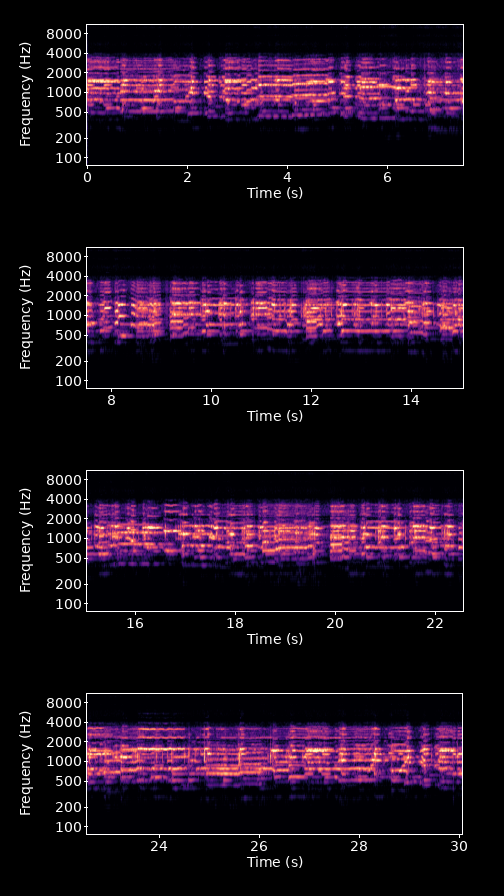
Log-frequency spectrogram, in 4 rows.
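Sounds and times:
dance band music on phonograph: 0.0 - 30.0.

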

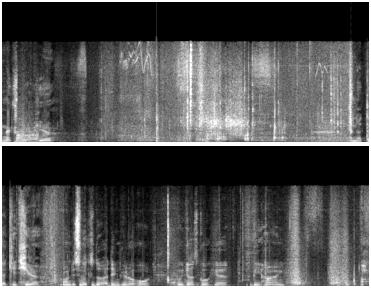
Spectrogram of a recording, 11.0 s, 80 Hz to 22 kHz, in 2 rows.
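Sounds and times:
low hum: 0.1 - 1.4.

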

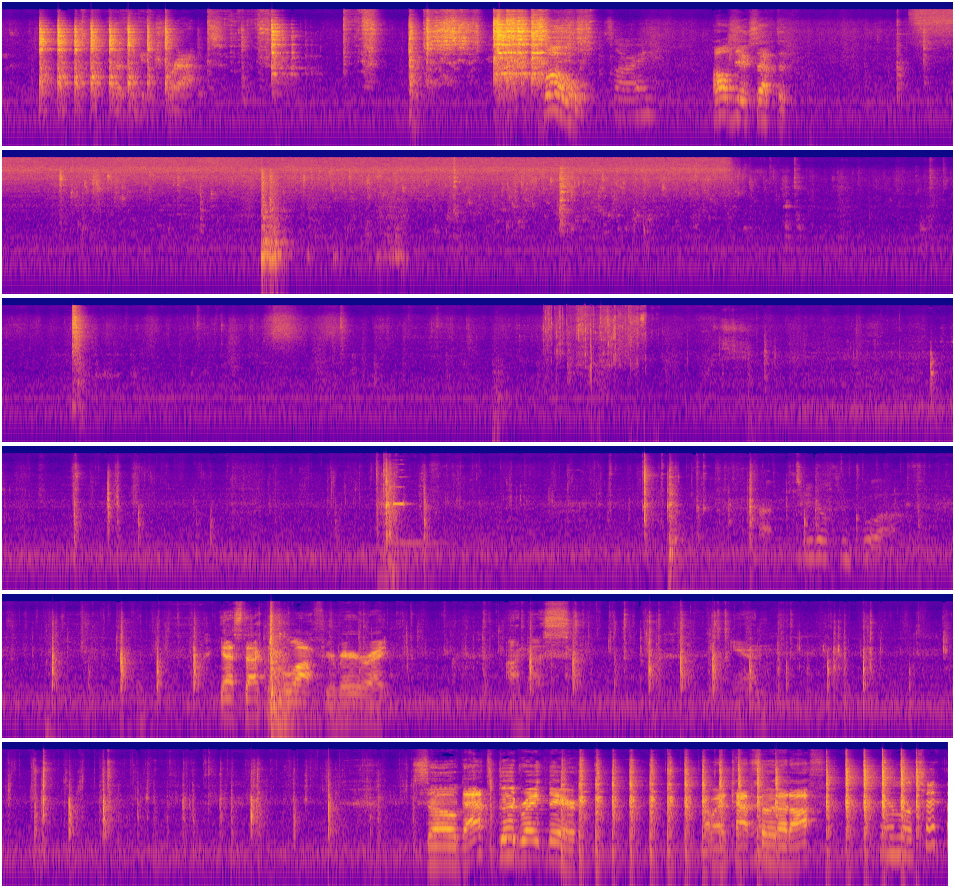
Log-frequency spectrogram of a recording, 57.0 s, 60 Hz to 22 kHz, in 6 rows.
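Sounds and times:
water running from a tap: 9.1 - 17.3
wooden spoon knocking metal pot: 53.2 - 56.8.

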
